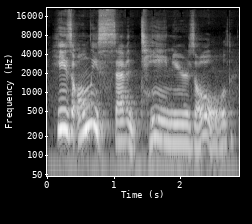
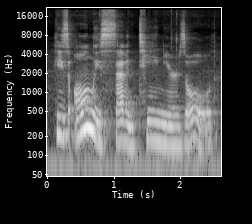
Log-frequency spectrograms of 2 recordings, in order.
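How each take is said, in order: The two takes are said the same way.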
